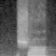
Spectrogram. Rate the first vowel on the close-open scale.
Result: open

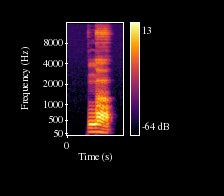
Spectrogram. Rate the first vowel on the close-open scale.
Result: open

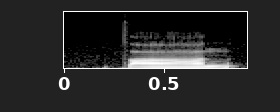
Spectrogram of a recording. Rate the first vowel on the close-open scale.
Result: open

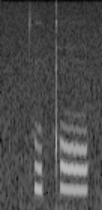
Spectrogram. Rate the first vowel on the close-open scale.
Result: mid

